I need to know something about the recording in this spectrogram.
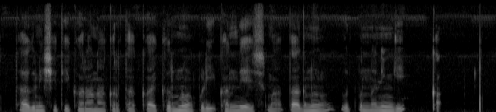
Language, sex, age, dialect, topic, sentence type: Marathi, male, 51-55, Northern Konkan, agriculture, statement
